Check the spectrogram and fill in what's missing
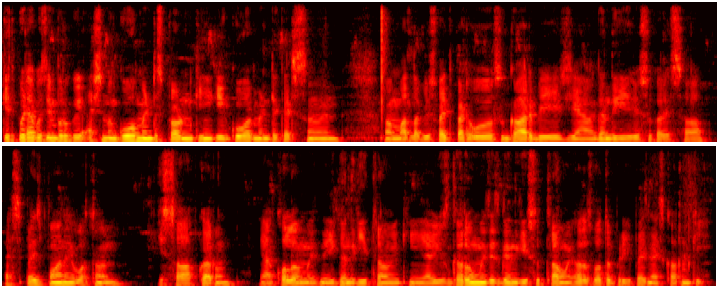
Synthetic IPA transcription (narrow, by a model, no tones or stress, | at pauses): kit̪ʰpɨʈʰʲakut͡ʃʰĩmpɾokɨʔɐ̰sʰnɨɡoːɾmẽɳʈɨspɾoːblɐmkiĩkiɡoːɾmẽɳʈɖɨkɐɾʲsɨn | mɐt̪lɐbjusʋɐt̪pɛʈʰosɡɐɾbeːd͡ʒjãɡɐ̃nd̪ɨɡiɾisukɐɾsaːpɐspɐzpaːnɐjʋɐt̪ʰon | isaːpʰkɐɾun | jãkolomɨ̃zniɡɐnd̪ɨɡit̪ɾaːʋũkĩjãjuːsɡɐɾõmɨ̃nzɐsʲɡɐnd̪ɨɡisut̪ɾaːʋũɦot̪ɐsʋɐt̪ʰopiɽipɐzʲnɐsʲkɐɾunki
